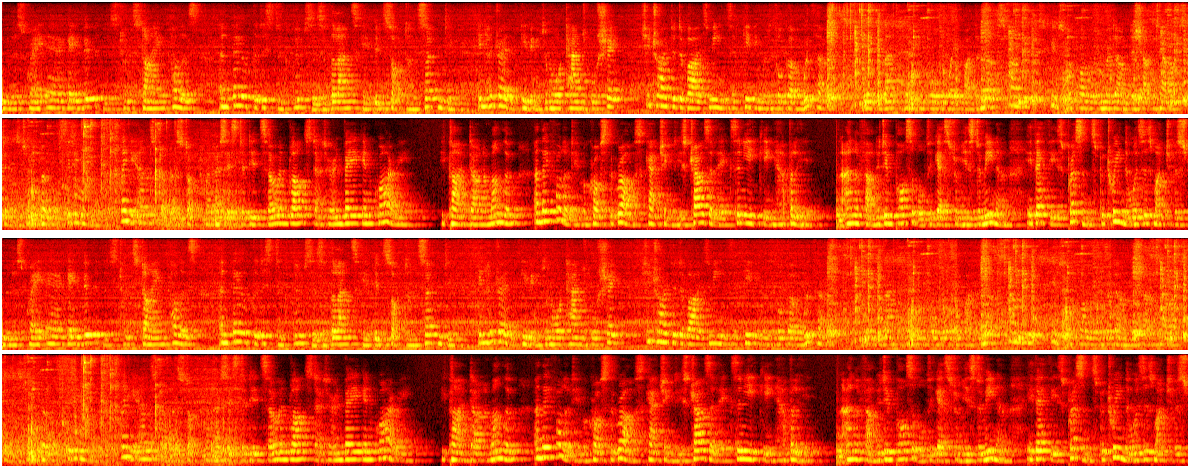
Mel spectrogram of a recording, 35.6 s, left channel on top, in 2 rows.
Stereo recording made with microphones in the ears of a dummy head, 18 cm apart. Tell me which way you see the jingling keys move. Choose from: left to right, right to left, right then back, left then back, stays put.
right then back.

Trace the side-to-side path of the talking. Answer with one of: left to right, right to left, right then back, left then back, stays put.
right to left.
